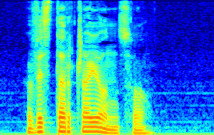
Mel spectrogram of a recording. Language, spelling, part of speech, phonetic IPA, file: Polish, wystarczająco, adverb, [ˌvɨstart͡ʃaˈjɔ̃nt͡sɔ], Pl-wystarczająco.ogg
